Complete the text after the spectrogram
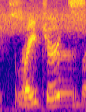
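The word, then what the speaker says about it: Riecherts: It's R-I-E-C-H-E-R-T-S. So sorry if I butchered that, guys. – Reichert's.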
